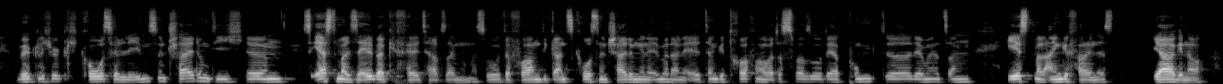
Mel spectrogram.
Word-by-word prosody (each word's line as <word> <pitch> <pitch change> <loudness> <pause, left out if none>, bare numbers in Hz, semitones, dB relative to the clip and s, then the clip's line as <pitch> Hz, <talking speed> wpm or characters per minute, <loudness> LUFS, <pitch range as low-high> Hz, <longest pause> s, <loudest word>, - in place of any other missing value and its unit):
wirklich 125 +2 -1
wirklich 135 -1 -6
große 130 +1 +2
Lebensentscheidung, 140 +5 -2
die 125 -1 -3
ich, 125 +1 -9
ähm, 130 0 +2 0.2
das - - +2
erste 135 0 +6
Mal 120 -2 +4
selber 130 +3 +4
gefällt 105 -1 -6
habe, 100 - -8
sagen 105 0 -8
wir 105 - -10
mal 125 - -14
so. 115 -2 -5
Davor 110 0 -2
haben 115 0 0
die 115 - -8
ganz 115 +1 +1
großen 120 0 +1
Entscheidungen 115 0 0
ja - - -5
immer 120 +1 -4
deine 110 -1 -7
Eltern 115 +3 -4
getroffen, 125 +1 -4
aber 110 -1 -2
das - - +1
war 130 - -4
so 130 0 -5
der 125 -1 -3
Punkt, 130 +1 -6
äh, 130 0 -3
der 125 -1 -3
mir 125 0 -3
jetzt 125 - -7
am 125 0 -6 0.3
ehesten 130 0 +7
Mal - - 0
eingefallen 115 -3 +1
ist. 110 0 -6 0.4
Ja, 120 0 +9
genau. 110 +2 -3
125 Hz, 220 wpm, -23 LUFS, 115-130 Hz, 0.4 s, Ja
